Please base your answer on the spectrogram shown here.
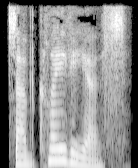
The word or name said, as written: subclavius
